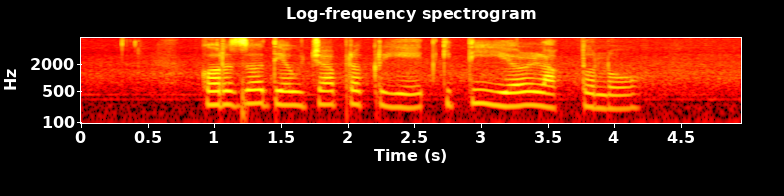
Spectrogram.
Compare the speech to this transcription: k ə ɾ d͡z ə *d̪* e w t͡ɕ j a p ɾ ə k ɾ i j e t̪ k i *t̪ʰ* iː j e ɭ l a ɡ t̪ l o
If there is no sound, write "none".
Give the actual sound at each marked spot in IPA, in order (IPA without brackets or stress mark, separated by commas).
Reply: d̪, t̪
